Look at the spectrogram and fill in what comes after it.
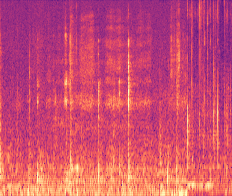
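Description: Faint close-miked chewing of a bite of brownie, with soft scattered mouth clicks.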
